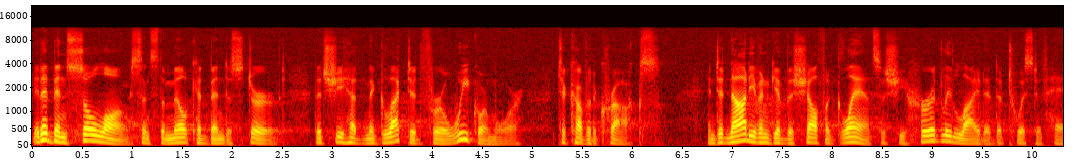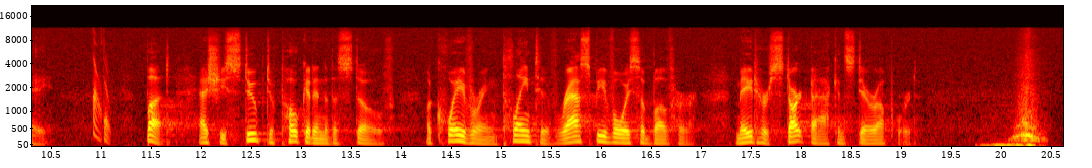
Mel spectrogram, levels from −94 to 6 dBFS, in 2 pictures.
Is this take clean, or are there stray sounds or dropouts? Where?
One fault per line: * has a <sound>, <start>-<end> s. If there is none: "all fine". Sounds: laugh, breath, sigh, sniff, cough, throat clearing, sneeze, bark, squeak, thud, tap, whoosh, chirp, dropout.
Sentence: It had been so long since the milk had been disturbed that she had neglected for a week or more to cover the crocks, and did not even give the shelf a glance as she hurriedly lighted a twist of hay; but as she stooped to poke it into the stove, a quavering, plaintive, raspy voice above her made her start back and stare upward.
* has a chirp, 10.9-11.1 s
* has a whoosh, 19.7-20.5 s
